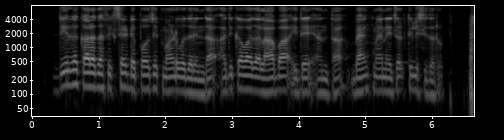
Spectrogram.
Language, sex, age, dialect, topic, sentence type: Kannada, male, 46-50, Mysore Kannada, banking, statement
